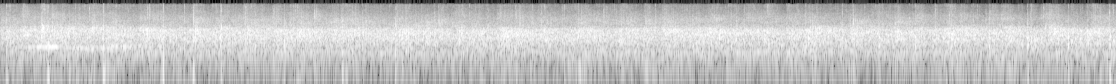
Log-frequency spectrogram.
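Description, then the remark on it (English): A church audience applauds steadily for a woman being thanked, a dense and sustained wash of many hands clapping, holding an even loudness throughout with no talking on top. “Let's, you can give her a round of applause.”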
